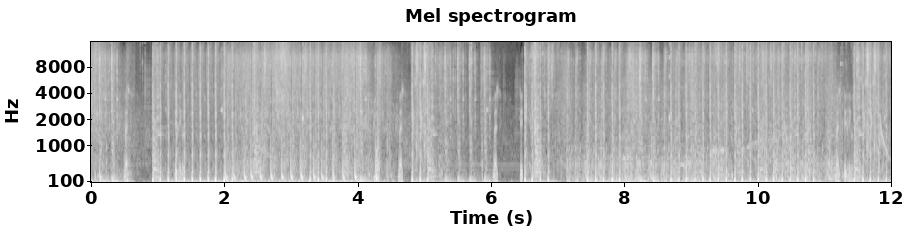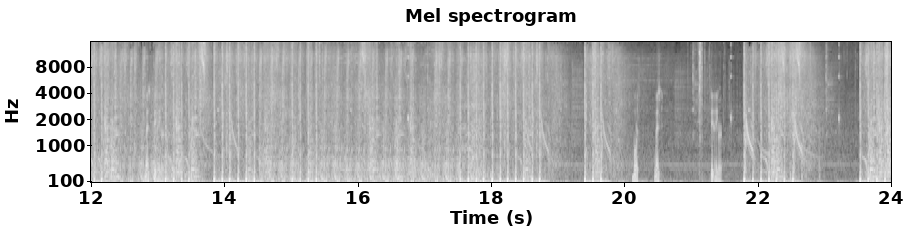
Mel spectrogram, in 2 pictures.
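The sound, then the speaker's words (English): Rapid automatic gunfire in a video game rattles on loudly and almost without a break, with only a few short pauses between long bursts. “I'm wasting so much bullets.”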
